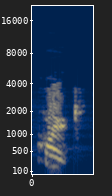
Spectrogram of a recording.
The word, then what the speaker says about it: Quirk: John Quirk, Q-U-I-R-K.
